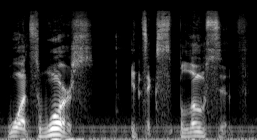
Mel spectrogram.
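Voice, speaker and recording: A man's voice: lowish voice, animated, takes it slowly, slight background noise. A man playing a loyal, weary freed warrior in a video game, earnest and deferential to his leader. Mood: wary. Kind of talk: dramatic video game cutscene acting.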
